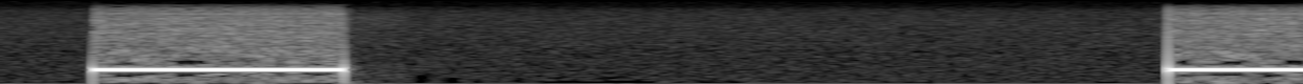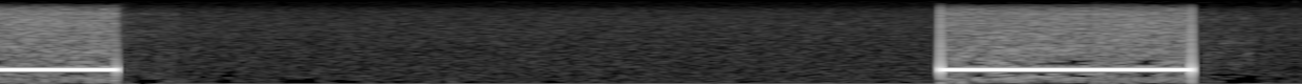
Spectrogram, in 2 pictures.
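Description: A telephone line tone, from a call placed during a radio show to a coworker who wants to listen to the show, sounds in three steady, buzzy bursts, each a little over a second long, separated by equal gaps of silence, with no voices.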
